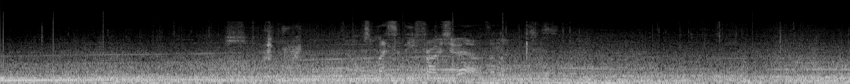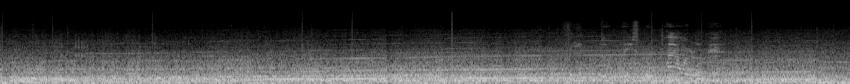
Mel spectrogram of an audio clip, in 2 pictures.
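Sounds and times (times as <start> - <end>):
car engine accelerating: 0.0 - 17.0
road and wind rumble: 0.0 - 17.0.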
